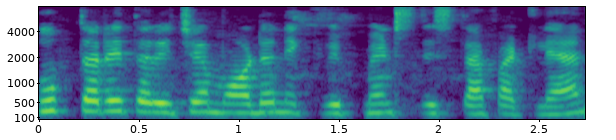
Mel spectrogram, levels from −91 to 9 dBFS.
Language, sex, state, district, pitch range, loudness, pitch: Konkani, female, Goa, North and South Goa, 215-255 Hz, -17 LUFS, 235 Hz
